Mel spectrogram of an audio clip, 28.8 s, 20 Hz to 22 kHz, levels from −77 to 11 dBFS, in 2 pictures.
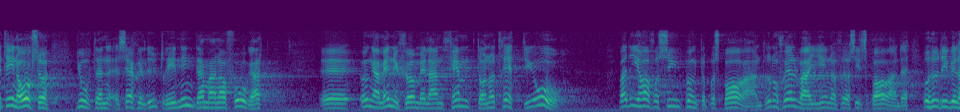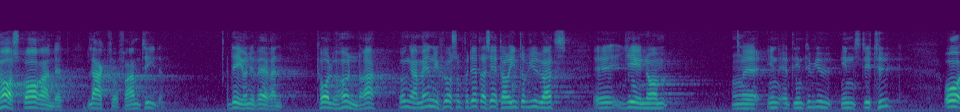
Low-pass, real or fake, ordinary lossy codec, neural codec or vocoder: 7.2 kHz; real; none; none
